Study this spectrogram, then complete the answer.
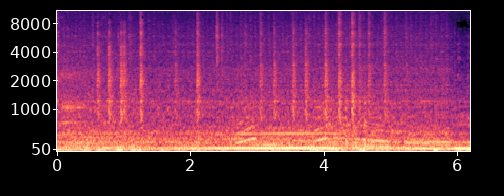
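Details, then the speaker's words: BMW E36 drifting on track: sharp irregular clunks about four a second that follow wheel speed, starting after an AutoZone trip, with coilovers checked fine; owner guesses dust shield or bumper, a friend suspects a trailing arm bushing. "I also don't know what that sound is. That started happening like when I got back from AutoZone. It's with wheel speed. It's probably just my uh dust shield or something like that."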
